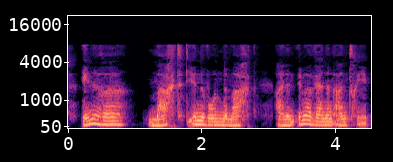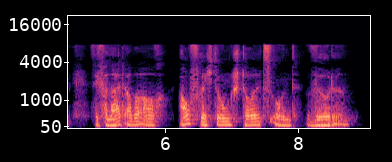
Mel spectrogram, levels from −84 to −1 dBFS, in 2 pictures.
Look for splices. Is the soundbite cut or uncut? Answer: cut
